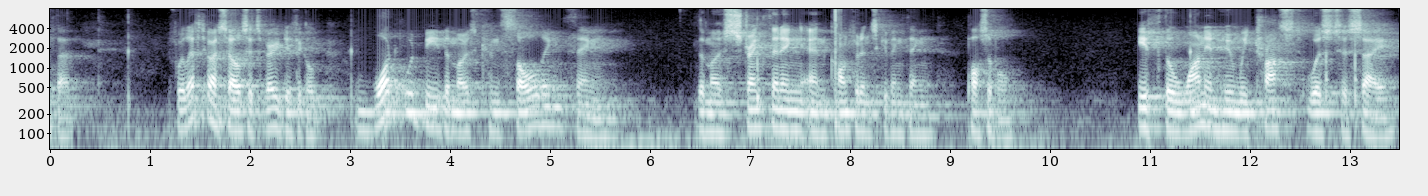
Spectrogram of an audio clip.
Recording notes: Homily for Friday in the Fourteenth Week in Ordinary Time, delivered in Our Lady Star of the Sea Church, Gladstone, Qld.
